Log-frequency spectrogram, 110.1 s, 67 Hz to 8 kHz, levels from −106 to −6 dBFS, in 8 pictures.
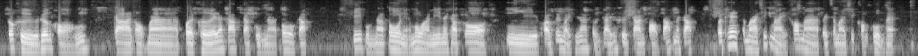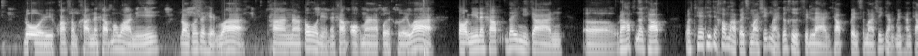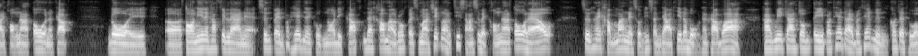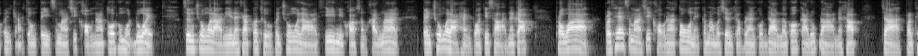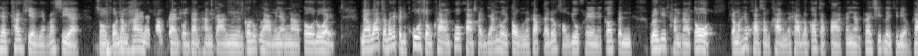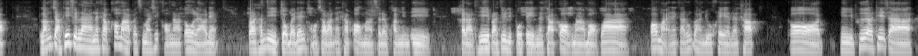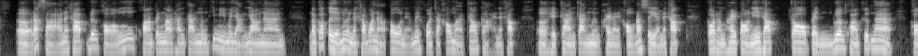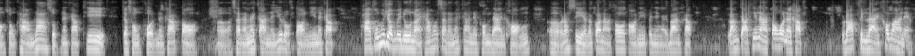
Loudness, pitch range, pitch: -21 LUFS, 100-125 Hz, 110 Hz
